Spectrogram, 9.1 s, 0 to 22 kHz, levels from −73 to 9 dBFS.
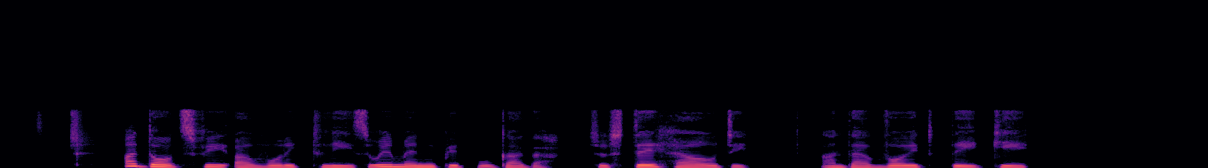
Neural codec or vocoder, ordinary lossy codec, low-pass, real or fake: codec, 16 kHz, 0.5 kbps, FunCodec, trained on LibriTTS, 25 frames a second; none; none; fake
